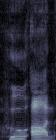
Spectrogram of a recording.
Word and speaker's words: Juan: Juan is pronounced Huan.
